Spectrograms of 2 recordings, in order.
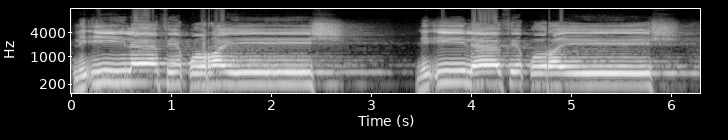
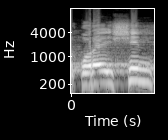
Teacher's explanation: قریش تنوین ہے، لیکن ادھر ہم آیت پر وقف کرتے ہیں، ٹھہرتے ہیں، تو ٹھہرنے کی وجہ سے یہ شین ساکن ہو جاتا ہے، پھر اس پر ہم تنوین نہیں پڑھیں گے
